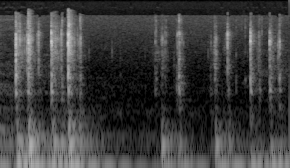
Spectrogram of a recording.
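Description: A workflow name being typed on a computer keyboard produces close, crisp key clicks in quick clusters with short pauses between them, loud and alone with no talking.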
